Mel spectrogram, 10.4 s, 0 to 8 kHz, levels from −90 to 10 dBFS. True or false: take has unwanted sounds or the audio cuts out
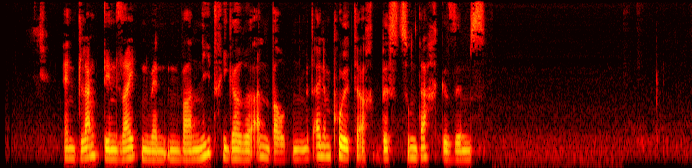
false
